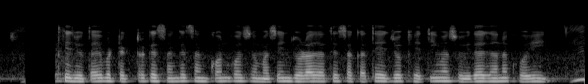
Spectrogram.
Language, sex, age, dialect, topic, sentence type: Chhattisgarhi, male, 25-30, Central, agriculture, question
